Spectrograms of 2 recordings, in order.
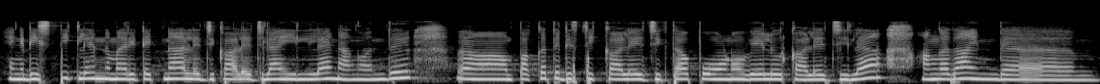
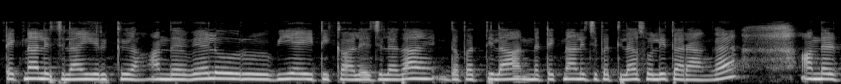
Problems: background conversations at intervals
